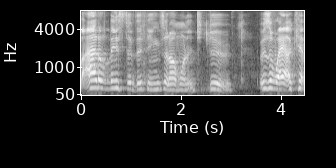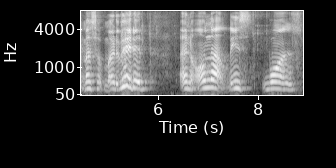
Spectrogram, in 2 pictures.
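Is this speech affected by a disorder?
Yes: cerebral palsy; neuromuscular, full-time wheelchair user, no walking, 7-year-old powered chair, types slowly with two pointer fingers.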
